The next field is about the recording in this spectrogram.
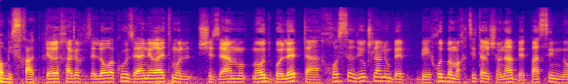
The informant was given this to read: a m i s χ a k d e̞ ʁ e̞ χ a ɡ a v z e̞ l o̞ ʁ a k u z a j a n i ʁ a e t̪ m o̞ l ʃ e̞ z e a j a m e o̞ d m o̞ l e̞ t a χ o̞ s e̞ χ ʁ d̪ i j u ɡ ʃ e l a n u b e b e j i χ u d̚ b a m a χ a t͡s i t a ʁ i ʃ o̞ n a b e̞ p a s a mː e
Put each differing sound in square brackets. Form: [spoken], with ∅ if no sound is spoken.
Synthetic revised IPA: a m i s χ a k d e̞ ʁ e̞ χ a ɡ a v z e̞ l o̞ ʁ a k u z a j a n i ʁ a e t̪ m o̞ l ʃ e̞ z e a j a m e o̞ d [b] o̞ l e̞ t a χ o̞ s e̞ [∅] ʁ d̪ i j u ɡ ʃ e l a n u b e b e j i χ u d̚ b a m a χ a t͡s i t a ʁ i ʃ o̞ n a b e̞ p a s [i] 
